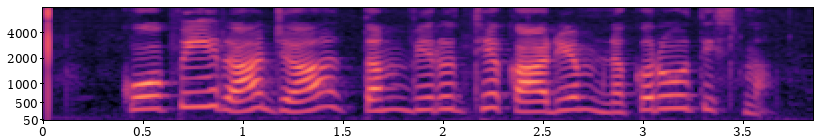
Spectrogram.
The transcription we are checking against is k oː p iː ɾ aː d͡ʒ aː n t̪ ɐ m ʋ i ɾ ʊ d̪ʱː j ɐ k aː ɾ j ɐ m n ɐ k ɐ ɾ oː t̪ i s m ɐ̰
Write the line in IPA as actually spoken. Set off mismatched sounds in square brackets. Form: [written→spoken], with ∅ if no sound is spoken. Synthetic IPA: k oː p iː ɾ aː d͡ʒ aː [n→∅] t̪ ɐ m ʋ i ɾ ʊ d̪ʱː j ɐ k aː ɾ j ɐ m n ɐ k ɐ ɾ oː t̪ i s m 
